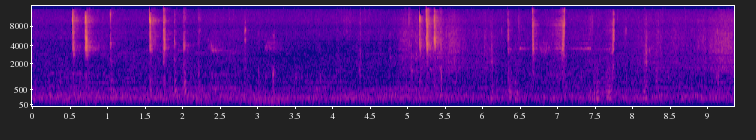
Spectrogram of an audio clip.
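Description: Faint, sparse sharp clicks and crackles, some in quick clusters of two to four, over a low steady background hiss.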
